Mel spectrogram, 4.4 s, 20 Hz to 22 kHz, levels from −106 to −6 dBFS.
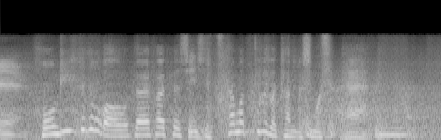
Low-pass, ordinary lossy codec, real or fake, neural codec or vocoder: none; none; fake; codec, 16 kHz, 0.5 kbps, FunCodec, trained on Chinese and English, 25 frames a second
